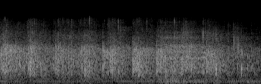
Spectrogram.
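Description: Audience applause at an Azerbaijani event honouring the Youth and Sports Ministry: a steady, moderately faint wash of clapping that swells slightly in waves and holds for the whole stretch.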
